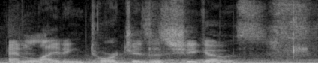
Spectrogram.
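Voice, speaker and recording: A man's voice: mid-range voice, a little slow. A man game master improvising tabletop narration in a casual, sweary way. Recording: music behind the voice. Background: music.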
